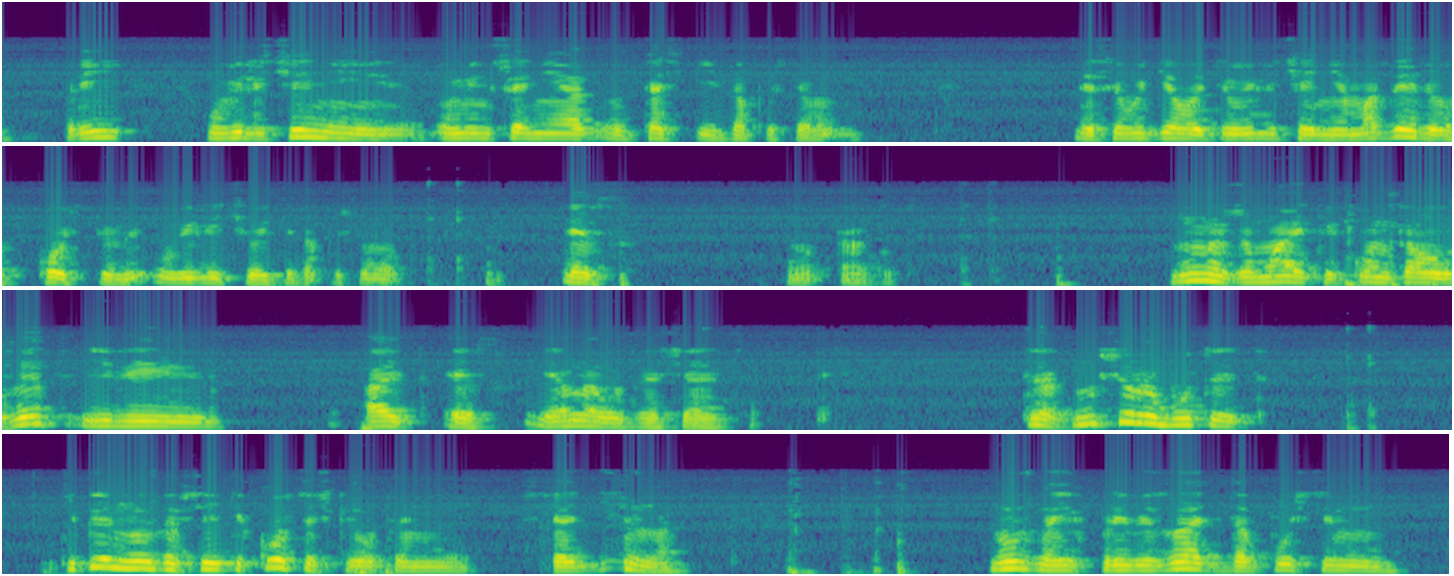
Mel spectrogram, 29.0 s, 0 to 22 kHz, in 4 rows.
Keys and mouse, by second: 9.3 click, 10.1 s, 14.2 ctrl+z, 17.8-19.7 middle drag, 21.1 click, 23.3 g, 24.7 click, 26.0 ctrl+z.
